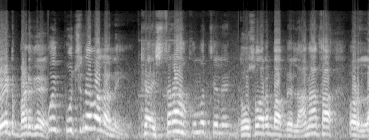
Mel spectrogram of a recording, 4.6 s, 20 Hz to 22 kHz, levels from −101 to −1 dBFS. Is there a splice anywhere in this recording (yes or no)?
yes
